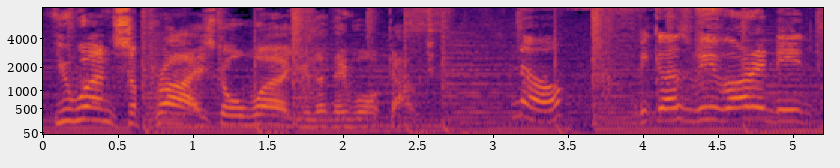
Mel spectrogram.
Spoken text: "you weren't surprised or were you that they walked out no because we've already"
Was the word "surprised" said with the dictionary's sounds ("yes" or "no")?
yes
